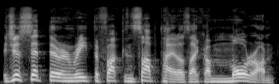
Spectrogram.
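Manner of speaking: normal talking voice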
